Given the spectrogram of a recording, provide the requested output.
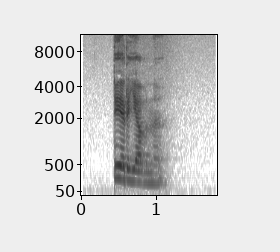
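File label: "перъявны", Komi, female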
